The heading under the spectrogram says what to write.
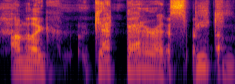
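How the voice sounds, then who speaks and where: A male voice moves fairly slowly, with pitch varying in an ordinary way. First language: not English. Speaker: podcast co-host. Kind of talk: casual chat. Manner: halting.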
